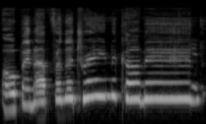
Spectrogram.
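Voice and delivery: high slow train game voice; high baby-talk voice. Acted. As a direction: lure the spoon in up high.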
